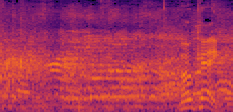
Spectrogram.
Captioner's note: applause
